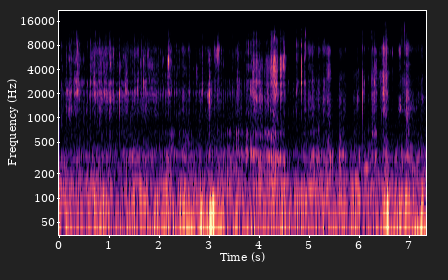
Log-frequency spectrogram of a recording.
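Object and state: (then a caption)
Silicone scrubber pad being rubbed. A red, flexible silicone scrubber pad with dense short bristles, solid and thin, is squeezed, bent and rubbed between the fingertips of both hands. The result is a continuous, quiet, close-up texture of soft squishing and crackly rubbing with bright scratchy bristle flicks over a low rumbling bed.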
